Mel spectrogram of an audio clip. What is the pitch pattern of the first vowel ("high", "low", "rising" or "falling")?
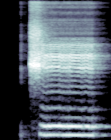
high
